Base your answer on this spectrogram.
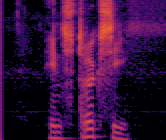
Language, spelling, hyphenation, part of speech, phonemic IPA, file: Dutch, instructie, ins‧truc‧tie, noun, /ɪnˈstrʏk.si/, Nl-instructie.ogg
- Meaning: instruction, directive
